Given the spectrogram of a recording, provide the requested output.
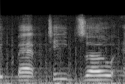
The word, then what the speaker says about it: baptizo: Now, those two little strange words right there are pronounced it should be baptizo and baptizain.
